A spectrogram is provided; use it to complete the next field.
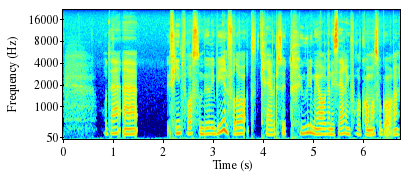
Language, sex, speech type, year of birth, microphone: Norwegian, female, spontaneous, 1969, Sennheiser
